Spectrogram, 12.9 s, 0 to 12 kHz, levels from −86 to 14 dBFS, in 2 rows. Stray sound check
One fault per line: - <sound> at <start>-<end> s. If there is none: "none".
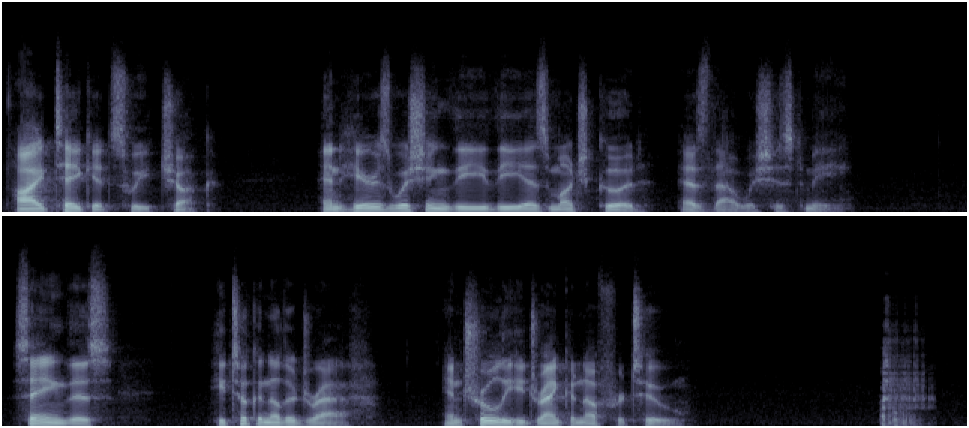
- sigh at 12.3-12.7 s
